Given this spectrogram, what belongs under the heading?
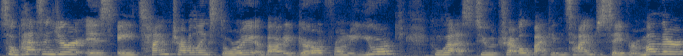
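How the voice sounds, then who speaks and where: Through noticeable background noise, a raised, projected voice with a Swedish accent moves at a moderate pace with ordinary pitch variation. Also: woman. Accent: Swedish-accented English today. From Sweden. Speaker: book vlogger. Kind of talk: casual vlog, book haul.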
